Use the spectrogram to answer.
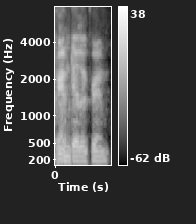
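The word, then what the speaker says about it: crème de la crème: Creme de la creme, is that pronounced? Yeah, creme de la creme.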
